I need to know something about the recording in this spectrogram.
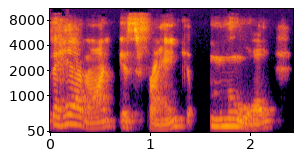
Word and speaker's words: Muhl: One with the hat on is Frank Muhl, rhymes with pool.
